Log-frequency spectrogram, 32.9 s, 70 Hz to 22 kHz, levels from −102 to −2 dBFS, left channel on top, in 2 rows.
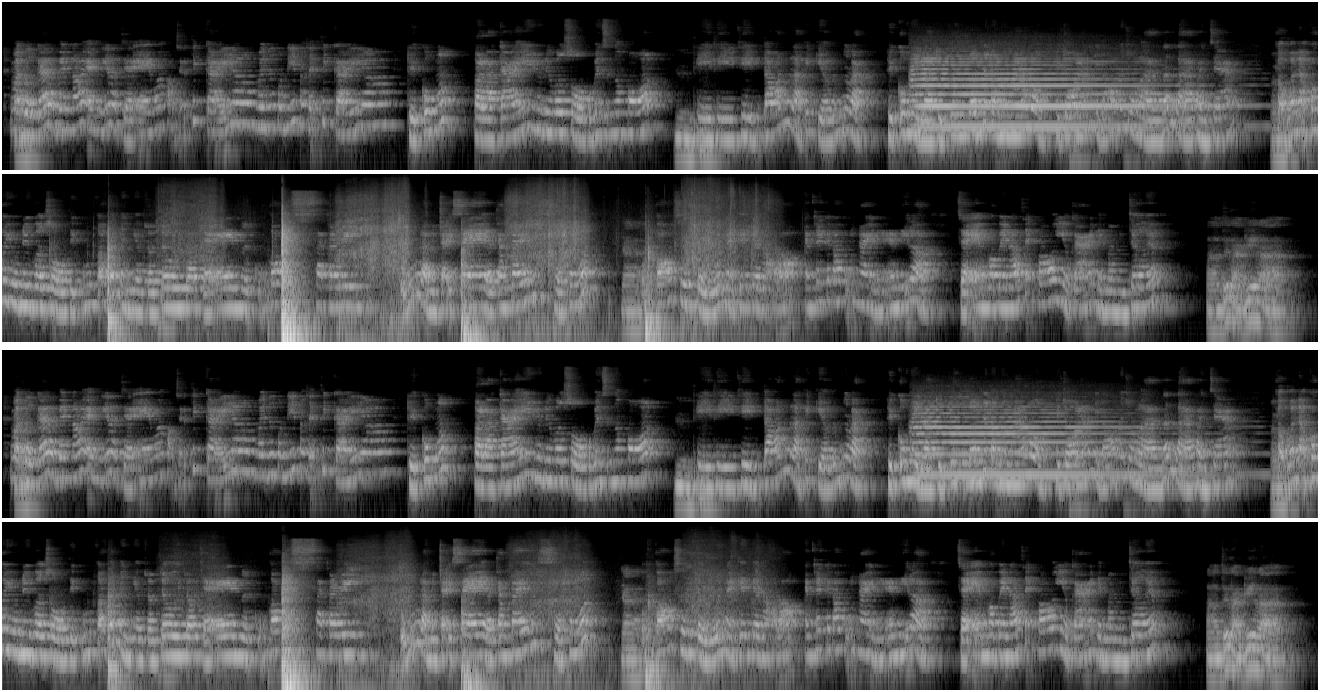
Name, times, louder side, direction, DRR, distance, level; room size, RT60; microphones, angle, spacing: voice 1, 0.1-5.6 5.9-8.1 8.7-10.8 11.1-15.4 15.9-21.0 21.4-23.8 24.4-28.1 28.4-30.9, equal, 10° right, 1 dB, 0.5 m, -41 dB
voice 2, 8.4-8.9 13.4-13.5 14.0-14.1 15.8-16.1 24.2-24.6 31.5-32.6, right 2 dB, 50° right, 3 dB, 0.6 m, -44 dB
Trumpet, 11.3-16.3, left 3 dB, 60° left, 1.2 m, -41 dB
Walk footsteps, 17.0-17.1 17.7-19.2 19.5-21.8 22.2-26.2 26.5-26.6, left 3 dB, 75° left, 0.3 m, -37 dB
3.3 x 2.8 x 3.5 m, 0.63 s
head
